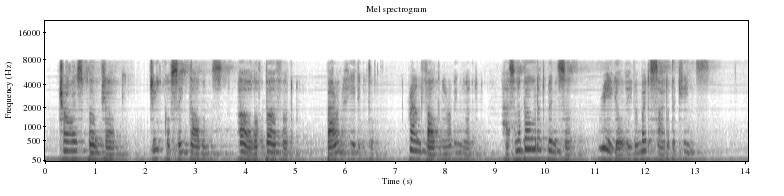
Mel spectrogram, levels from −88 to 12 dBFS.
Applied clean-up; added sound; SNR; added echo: neural separator model SepFormer DNS4.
